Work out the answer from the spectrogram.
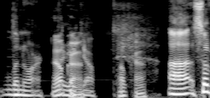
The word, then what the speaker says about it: Lenore: Yeah, he's always lamenting the loss of Lenore.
